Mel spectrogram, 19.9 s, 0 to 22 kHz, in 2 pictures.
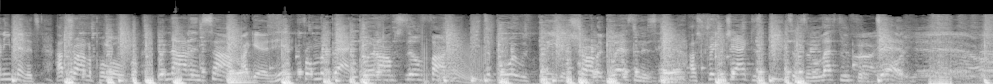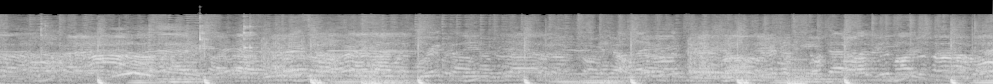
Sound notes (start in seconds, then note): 9.1 clatter, voices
